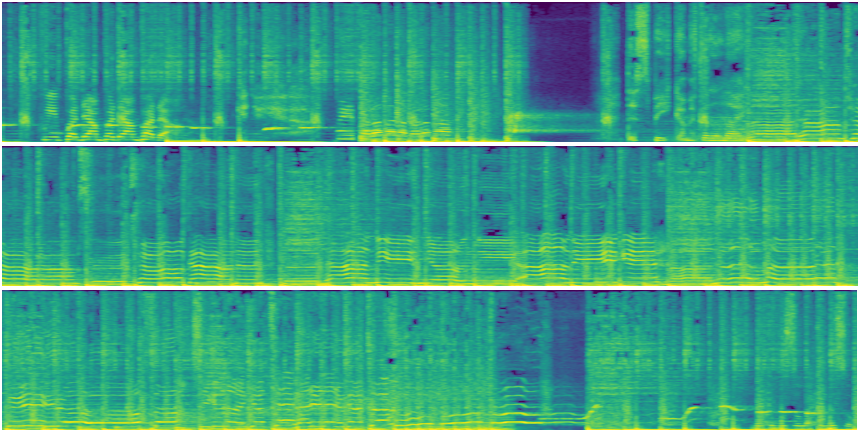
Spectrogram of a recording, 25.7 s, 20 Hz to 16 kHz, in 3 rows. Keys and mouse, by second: 1.3 g, 1.9 a, 2.1 l, 2.4 g, 3.5 a, 3.7 l, 4.9 l, 5.3 r, 7.1 r, 8.0 r, 9.6 g, 11.6 r, 12.4 g, 13.0 click, 13.9 a, 14.1 l, 15.3 g, 17.8 g, 18.8 a, 19.1 a, 19.4 g, 20.6 g, 21.6 g, 22.6 r, 24.8 s.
